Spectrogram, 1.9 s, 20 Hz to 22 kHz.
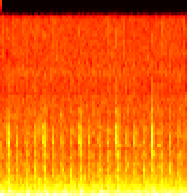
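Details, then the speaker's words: VAZ 2109 driving, heard inside cabin: low road drone with faint regular clicking knock about three times a second matching wheel speed, from the rear right wheel; bolt suspected as cause, not confirmed. "Это звук заднего колеса. Заднего правого колеса."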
